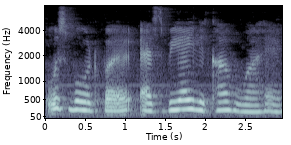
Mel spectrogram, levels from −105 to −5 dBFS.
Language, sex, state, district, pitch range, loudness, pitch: Hindi, female, Bihar, Gopalganj, 180-225 Hz, -29 LUFS, 205 Hz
